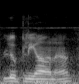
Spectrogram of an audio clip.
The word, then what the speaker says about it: Ljubljana: bit about Luana spelled Lu Luana but it's pronounced lublana it is obviously the capital of Slovenia um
